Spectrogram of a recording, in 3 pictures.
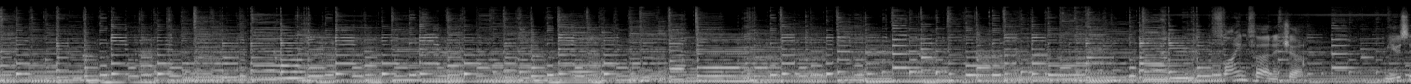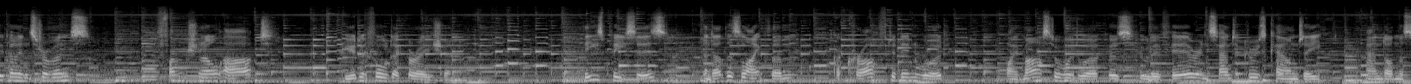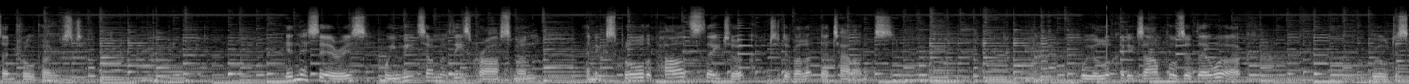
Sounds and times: Music: 0.0s - 42.3s
Speech: 12.2s - 13.2s, 13.8s - 15.0s, 15.7s - 16.9s, 17.5s - 18.8s, 20.0s - 29.1s, 31.0s - 37.2s, 38.9s - 40.8s, 41.9s - 42.3s.

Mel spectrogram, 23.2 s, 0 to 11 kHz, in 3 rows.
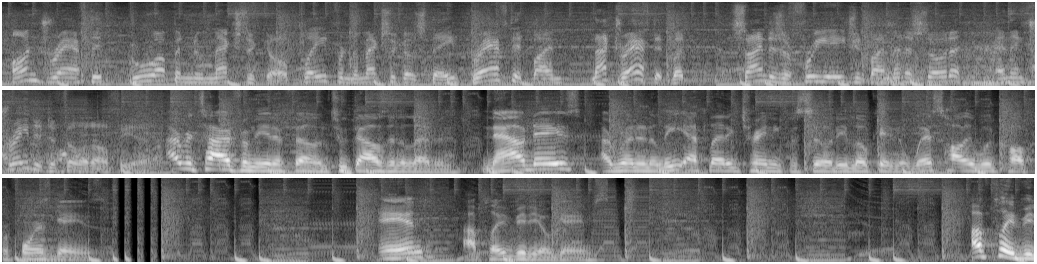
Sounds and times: Speech: 0.0s - 16.3s, 18.3s - 20.1s, 22.8s - 23.2s
Music: 0.0s - 23.2s.

